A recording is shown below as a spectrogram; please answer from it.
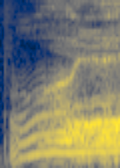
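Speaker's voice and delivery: loud playful roar; big storybook roar; monster roar. Acted. Monster roars.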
